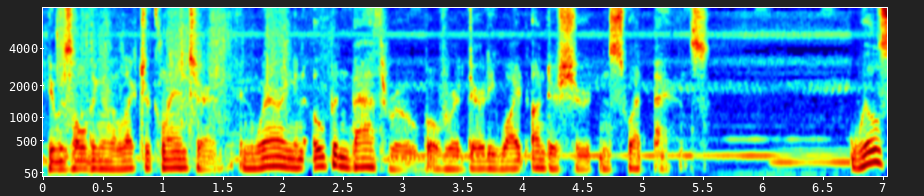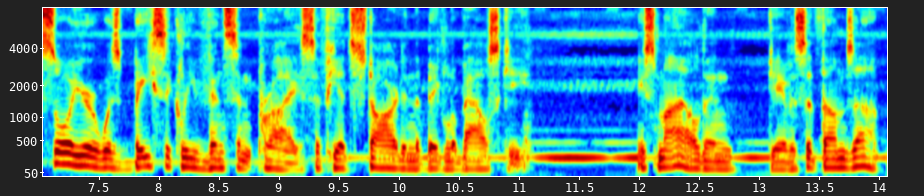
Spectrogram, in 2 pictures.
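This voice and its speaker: A male narrator delivers a scripted horror story in the first person. His voice sits somewhat low, and loud music runs behind him throughout. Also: moderate pace.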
